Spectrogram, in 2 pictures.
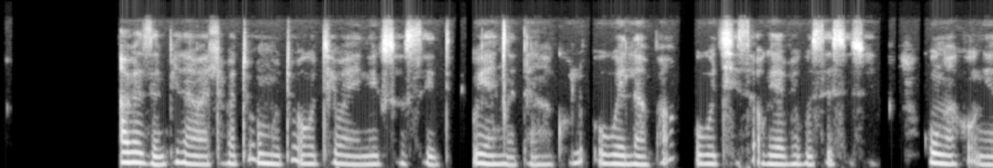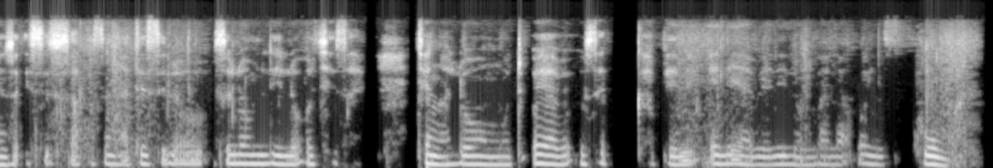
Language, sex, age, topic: North Ndebele, female, 25-35, health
